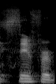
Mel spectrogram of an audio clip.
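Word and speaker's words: Cifer: I would say cipher because it's freaking Japanese, where they kind of pronounce it like it's spelled. Sometimes.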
